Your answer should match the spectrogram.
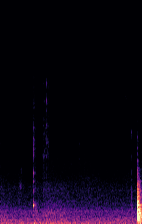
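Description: Low steady background noise with one light click about half a second in.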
